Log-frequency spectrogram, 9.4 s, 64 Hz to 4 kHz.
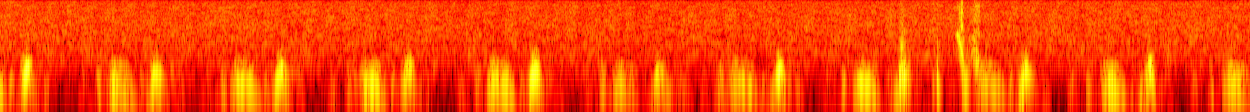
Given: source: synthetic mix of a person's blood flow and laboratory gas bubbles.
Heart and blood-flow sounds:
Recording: Doppler ultrasound of blood flow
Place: precordium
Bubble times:
7.00-7.08 s: bubbles
7.16-7.43 s: bubbles
From the record:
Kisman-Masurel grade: 112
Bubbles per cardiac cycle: 1 to 2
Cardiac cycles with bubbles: 1 to 10%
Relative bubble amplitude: moderate (0.250 to 0.450)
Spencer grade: 1 (occasional bubble signal discernible with the cardiac motion signal, with majority of cardiac periods free of bubbles)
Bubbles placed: anywhere in the cardiac cycle

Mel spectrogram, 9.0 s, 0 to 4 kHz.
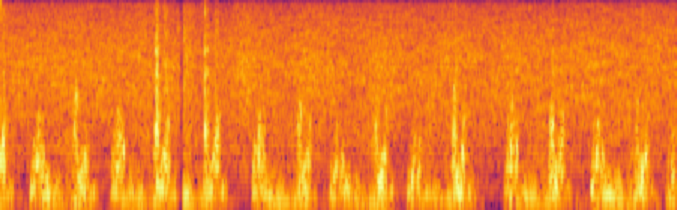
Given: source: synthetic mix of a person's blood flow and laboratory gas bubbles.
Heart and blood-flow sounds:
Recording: Doppler ultrasound of blood flow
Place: precordium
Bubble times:
no bubbles
From the record:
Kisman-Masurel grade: 000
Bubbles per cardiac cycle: 0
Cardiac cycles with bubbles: 0%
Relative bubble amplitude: no bubbles discernible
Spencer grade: 0 (complete lack of bubble signals)

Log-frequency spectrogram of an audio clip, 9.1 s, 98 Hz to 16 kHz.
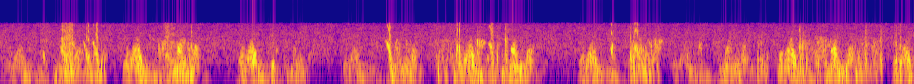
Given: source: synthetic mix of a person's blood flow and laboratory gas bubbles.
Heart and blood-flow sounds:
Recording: Doppler ultrasound of blood flow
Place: precordium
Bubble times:
0.40-0.48 s: bubbles
0.59-1.08 s: bubbles
1.56-1.97 s: bubbles
2.69-2.78 s: bubbles
3.83-3.99 s: bubbles
4.05-4.18 s: bubbles
4.33-4.64 s: bubbles
4.73-5.14 s: bubbles
6.08-6.17 s: bubbles
6.27-6.64 s: bubbles
6.98-7.04 s: bubbles
7.56-7.69 s: bubbles
7.88-8.33 s: bubbles
8.43-8.84 s: bubbles
8.94-9.05 s: bubbles
From the record:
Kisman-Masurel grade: 242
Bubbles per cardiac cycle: several, 3 to 8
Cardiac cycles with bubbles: 100%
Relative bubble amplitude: moderate (0.250 to 0.450)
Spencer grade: 3 (all of the cardiac periods contain showers or single bubble signals, but not dominating or overriding the cardiac motion signals)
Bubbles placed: only in the low amplitude regions of the cardiac cycle

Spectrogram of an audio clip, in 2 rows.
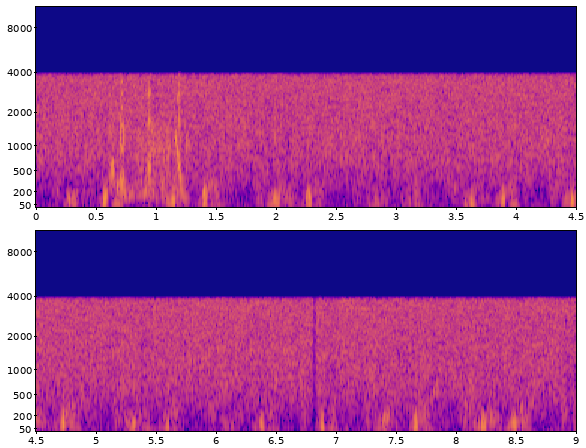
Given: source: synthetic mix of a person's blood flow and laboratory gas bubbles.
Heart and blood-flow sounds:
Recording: Doppler ultrasound of blood flow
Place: precordium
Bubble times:
0.58-1.30 s: bubbles
From the record:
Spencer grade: 1 (occasional bubble signal discernible with the cardiac motion signal, with majority of cardiac periods free of bubbles)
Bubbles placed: anywhere in the cardiac cycle

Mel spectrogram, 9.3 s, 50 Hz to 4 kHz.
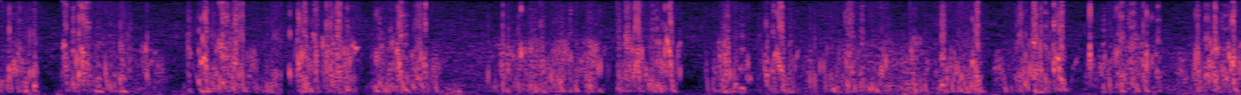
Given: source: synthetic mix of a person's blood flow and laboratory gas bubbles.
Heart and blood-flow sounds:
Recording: Doppler ultrasound of blood flow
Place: subclavian vein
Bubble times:
0.00-0.31 s: bubbles
0.45-0.99 s: bubbles
1.03-1.18 s: bubbles
1.39-2.10 s: bubbles
2.13-2.71 s: bubbles
2.77-3.35 s: bubbles
3.62-5.13 s: bubbles
5.26-5.64 s: bubbles
5.68-6.01 s: bubbles
6.04-6.77 s: bubbles
6.82-7.42 s: bubbles
7.50-8.11 s: bubbles
8.14-8.74 s: bubbles
8.90-9.32 s: bubbles
From the record:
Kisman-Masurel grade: 444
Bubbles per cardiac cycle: continuous sound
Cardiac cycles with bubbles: 100%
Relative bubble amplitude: maximal (0.775 to 0.999)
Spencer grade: 4 (maximum detectable bubble signal sounding continuously throughout systole and diastole of every cardiac period, and overriding the amplitude of the normal cardiac signals)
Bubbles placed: anywhere in the cardiac cycle

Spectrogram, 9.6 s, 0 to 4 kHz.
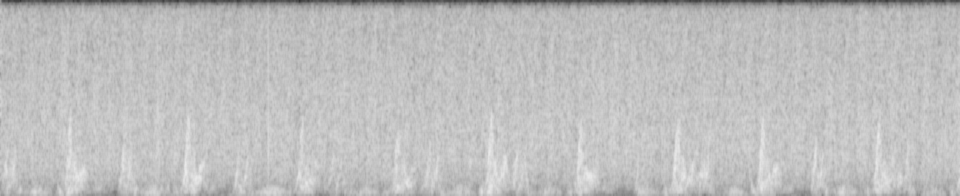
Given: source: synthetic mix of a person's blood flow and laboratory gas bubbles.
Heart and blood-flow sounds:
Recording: Doppler ultrasound of blood flow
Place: precordium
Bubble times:
1.22-1.74 s: bubbles
From the record:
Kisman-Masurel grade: 121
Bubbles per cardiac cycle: 1 to 2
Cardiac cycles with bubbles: 10 to 50%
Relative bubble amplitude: barely perceptible (0.100 to 0.250)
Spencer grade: 2 (many but less than half of the cardiac periods contain bubble signals, singularly or in groups)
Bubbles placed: only in the low amplitude regions of the cardiac cycle

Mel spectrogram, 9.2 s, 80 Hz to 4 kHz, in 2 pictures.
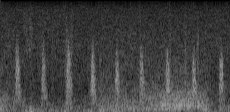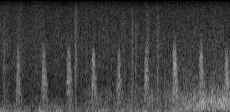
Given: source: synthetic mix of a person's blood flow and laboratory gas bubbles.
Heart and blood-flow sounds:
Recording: Doppler ultrasound of blood flow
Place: subclavian vein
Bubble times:
no bubbles
From the record:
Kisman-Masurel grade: 000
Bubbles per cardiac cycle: 0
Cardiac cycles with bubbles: 0%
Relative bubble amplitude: no bubbles discernible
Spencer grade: 0 (complete lack of bubble signals)

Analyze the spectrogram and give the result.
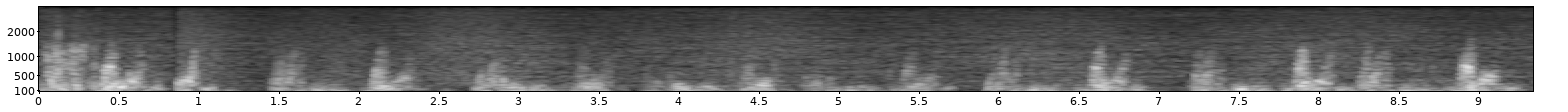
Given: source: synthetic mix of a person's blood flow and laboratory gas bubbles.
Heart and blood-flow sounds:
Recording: Doppler ultrasound of blood flow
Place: precordium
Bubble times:
0.00-0.38 s: bubbles
From the record:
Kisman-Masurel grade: 212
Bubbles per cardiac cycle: several, 3 to 8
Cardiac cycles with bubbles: 1 to 10%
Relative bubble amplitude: moderate (0.250 to 0.450)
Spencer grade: 1 (occasional bubble signal discernible with the cardiac motion signal, with majority of cardiac periods free of bubbles)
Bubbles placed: only in the low amplitude regions of the cardiac cycle

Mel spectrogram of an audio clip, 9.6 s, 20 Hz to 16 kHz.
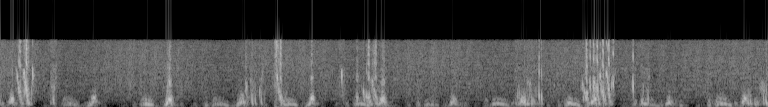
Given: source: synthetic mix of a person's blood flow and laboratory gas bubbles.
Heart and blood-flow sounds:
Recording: Doppler ultrasound of blood flow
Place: precordium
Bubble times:
0.00-0.05 s: bubbles
0.20-0.46 s: bubbles
0.63-0.73 s: bubbles
3.06-3.32 s: bubbles
3.43-3.60 s: bubbles
4.24-4.32 s: bubbles
4.44-4.84 s: bubbles
6.44-6.82 s: bubbles
7.26-7.70 s: bubbles
7.88-7.96 s: bubbles
8.00-8.14 s: bubbles
9.33-9.61 s: bubbles
From the record:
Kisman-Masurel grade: 232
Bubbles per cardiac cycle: several, 3 to 8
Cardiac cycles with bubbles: 50 to 99%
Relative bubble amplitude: moderate (0.250 to 0.450)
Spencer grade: 3 (all of the cardiac periods contain showers or single bubble signals, but not dominating or overriding the cardiac motion signals)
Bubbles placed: anywhere in the cardiac cycle

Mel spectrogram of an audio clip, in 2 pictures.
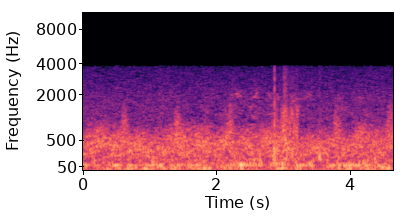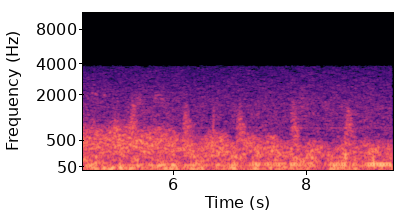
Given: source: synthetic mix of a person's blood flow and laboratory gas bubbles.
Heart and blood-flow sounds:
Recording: Doppler ultrasound of blood flow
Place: subclavian vein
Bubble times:
2.85-3.27 s: bubbles
3.55-3.62 s: bubbles
From the record:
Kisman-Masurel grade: 112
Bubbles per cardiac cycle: 1 to 2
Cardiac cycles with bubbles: 1 to 10%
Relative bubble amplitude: moderate (0.250 to 0.450)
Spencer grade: 1 (occasional bubble signal discernible with the cardiac motion signal, with majority of cardiac periods free of bubbles)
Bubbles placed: anywhere in the cardiac cycle

